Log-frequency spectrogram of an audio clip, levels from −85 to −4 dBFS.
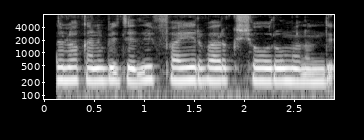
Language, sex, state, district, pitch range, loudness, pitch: Telugu, female, Andhra Pradesh, Sri Satya Sai, 215-225 Hz, -12 LUFS, 220 Hz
